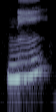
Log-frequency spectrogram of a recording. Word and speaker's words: knee: So in the beginning, if you get K and N words, the K becomes silent. You have to pronounce the N sound. So examples: knife, knee, not, knit, know, known, knowledge, knuckle, night, new.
